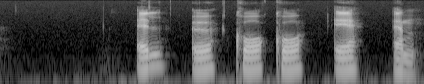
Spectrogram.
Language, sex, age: Norwegian, male, 27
